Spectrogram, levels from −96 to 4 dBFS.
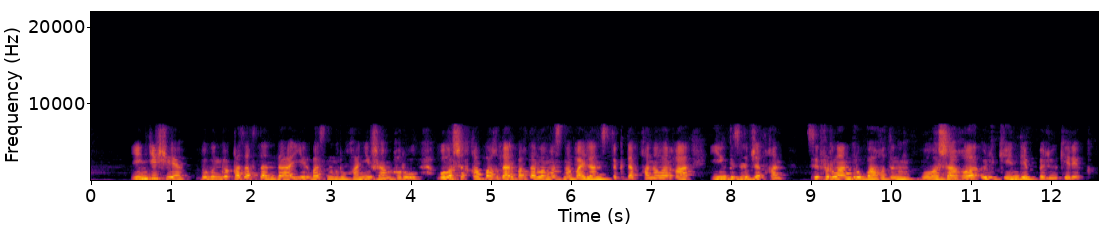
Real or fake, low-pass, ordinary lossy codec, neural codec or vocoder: real; 7.2 kHz; AAC, 48 kbps; none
